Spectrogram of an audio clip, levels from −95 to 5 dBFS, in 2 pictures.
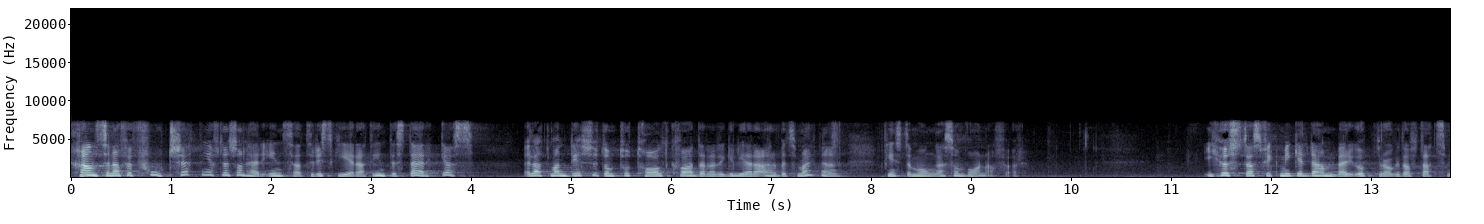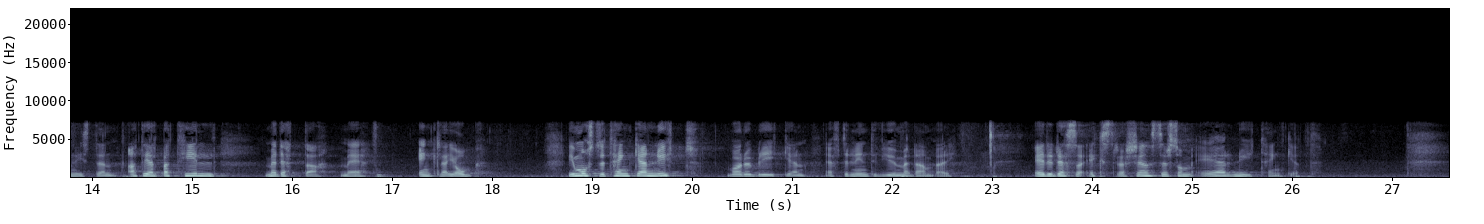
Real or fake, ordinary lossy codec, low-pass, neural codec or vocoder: real; none; 7.2 kHz; none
